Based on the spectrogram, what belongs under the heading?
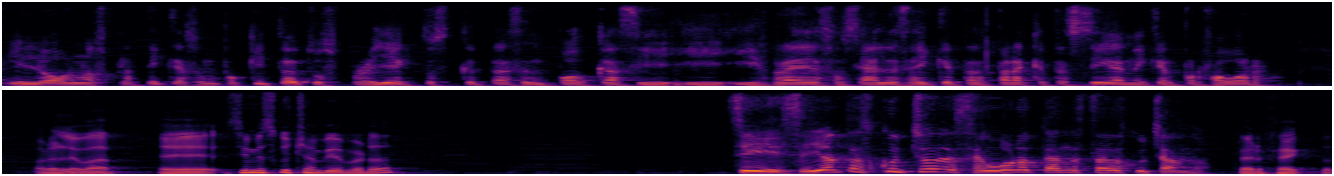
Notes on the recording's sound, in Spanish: Que estamos en aislamiento social.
